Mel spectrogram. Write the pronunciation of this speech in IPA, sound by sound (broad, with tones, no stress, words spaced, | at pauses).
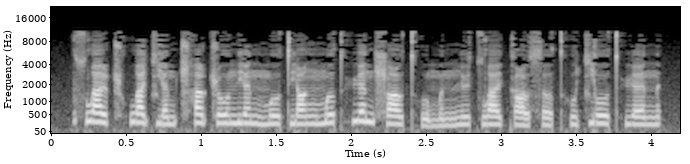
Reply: swa˥˨ɪ̯ʈ͡ʂʰwä˥˨t͡ɕjɛ˨˦nʈ͡ʂʰä˥˨ ʈ͡ʂo˦ʊ̯n̪jɛ˥˨n mo˥˨ʊ̯t̪jɑ˦ŋ mɤ˦t̪ʰɥɛ˥˨n ʂɑ˦ʊ̯t̪ʰṵ˨˩mə˨˦n n̪y˥˨ t͡swa˦ɪ̯kɑ˨˦ʊ̯ sɤ˨˦ t̪ʰu˨˦t͡ɕjo˥˨ʊ̯ t̪ʰɥɛ˦n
